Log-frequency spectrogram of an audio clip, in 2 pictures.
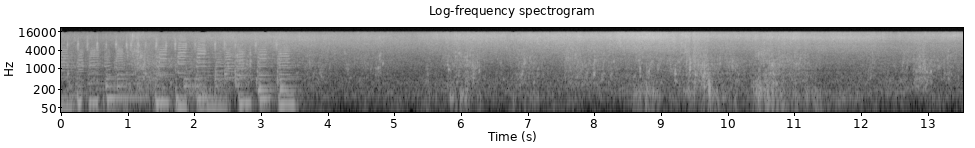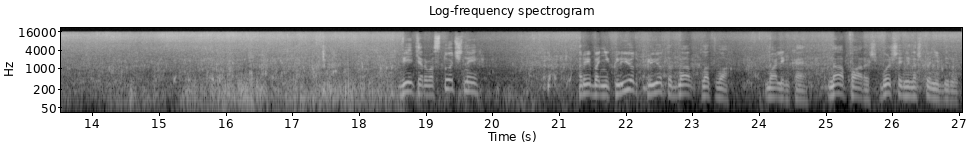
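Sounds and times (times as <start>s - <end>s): small waves lapping at shore: 2.5s - 27.0s
wind gusting over microphone: 5.3s - 12.6s, 14.0s - 21.3s.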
